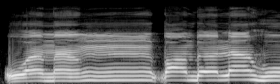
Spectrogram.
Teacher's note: hak damir itu adalah hak kata ganti dia dipanjangkan karena diapit oleh dua huruf hidup yaitu la dan wa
